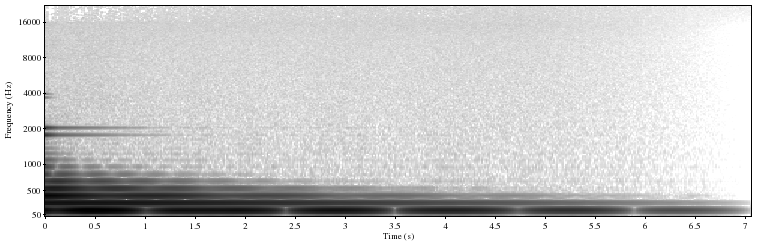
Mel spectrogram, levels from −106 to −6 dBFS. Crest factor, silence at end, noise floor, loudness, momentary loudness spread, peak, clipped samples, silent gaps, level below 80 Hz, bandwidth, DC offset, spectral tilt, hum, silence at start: 14 dB; 1.35 s; -49 dBFS; -14 LUFS; 23 LU; 0 dBFS; under 0.1%; none; -70 dBFS; 2.2 kHz; under 0.1%; -13.5 dB/octave; none; 0 s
